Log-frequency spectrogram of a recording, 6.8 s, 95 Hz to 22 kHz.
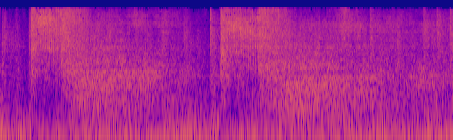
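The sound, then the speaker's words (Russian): A loud, rumbling explosion with a sustained roaring blast, two sharper bursts cutting through near the start and midway, with no voices: a Russian missile fired toward Kropyvnytskyi being shot down by an Igla MANPADS over Mykolaiv region, Ukraine, on 22 March. “Пишут, что боеприпас уничтожен выстрелом из ПЗРК «Игла».”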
